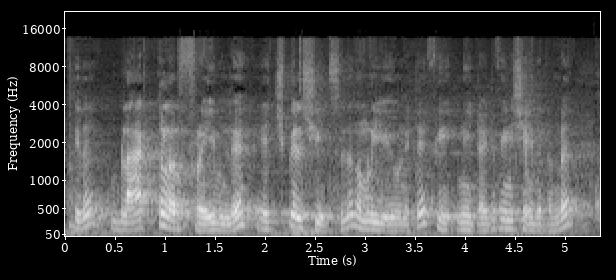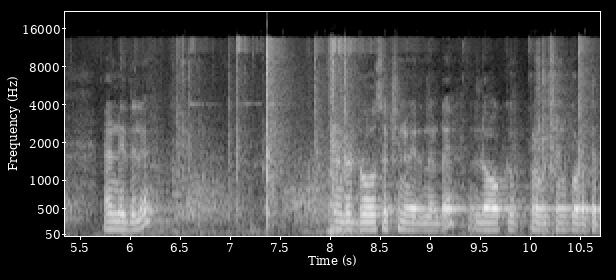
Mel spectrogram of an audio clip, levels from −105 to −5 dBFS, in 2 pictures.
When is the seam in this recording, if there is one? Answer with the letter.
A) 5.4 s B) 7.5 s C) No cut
A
